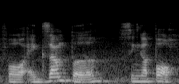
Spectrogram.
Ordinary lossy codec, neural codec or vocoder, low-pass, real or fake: none; none; 7.2 kHz; real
